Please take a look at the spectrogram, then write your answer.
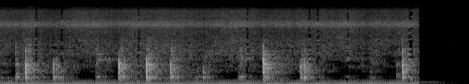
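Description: A pan of chopped ingredients being sautéed for a chapati roll filling, with a steady sizzle under repeated scraping strokes of a spoon, about ten stirs over four seconds, close and clear, then cutting to near silence.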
